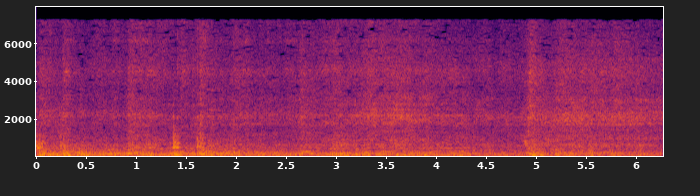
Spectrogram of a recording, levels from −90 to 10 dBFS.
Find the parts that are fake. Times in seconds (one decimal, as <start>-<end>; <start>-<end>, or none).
1.2-1.7; 2.8-4.5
